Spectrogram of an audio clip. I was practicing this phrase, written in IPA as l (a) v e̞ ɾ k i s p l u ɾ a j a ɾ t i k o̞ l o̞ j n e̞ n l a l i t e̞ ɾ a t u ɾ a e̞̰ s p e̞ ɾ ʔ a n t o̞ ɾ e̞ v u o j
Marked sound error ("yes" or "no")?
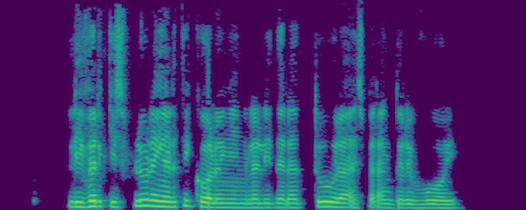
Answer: yes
